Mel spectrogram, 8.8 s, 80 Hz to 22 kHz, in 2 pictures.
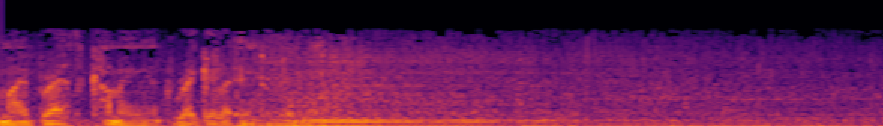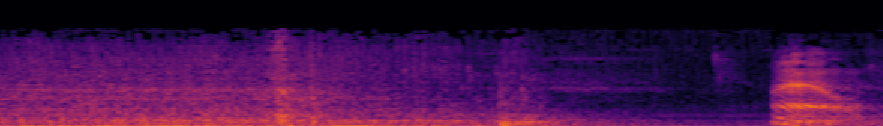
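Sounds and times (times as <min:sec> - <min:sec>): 
car engine idling in a closed garage beside a house: 0:00.0 - 0:08.0
speech: 0:00.1 - 0:02.1.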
